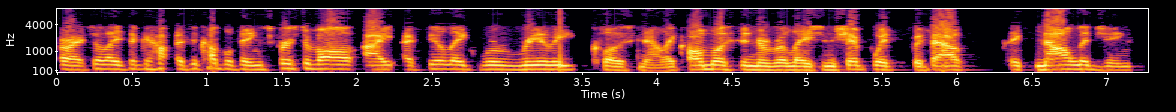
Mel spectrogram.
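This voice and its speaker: A man calling in to a radio show, telling his story casually in an earnest, halting way. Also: fairly high pitch, level tone, fairly bright tone, no room sound, dull audio. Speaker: caller.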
